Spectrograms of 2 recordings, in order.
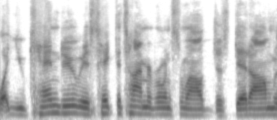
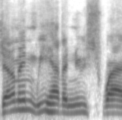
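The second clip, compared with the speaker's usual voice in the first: squeaky, high voice like sucking a helium balloon; 6 semitones higher than usual. Reading out a Slack conversation to others and voicing one participant, in a Bennett on helium voice. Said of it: "sounded like Bennett sucking on a helium balloon".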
